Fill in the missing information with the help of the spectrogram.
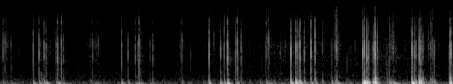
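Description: A thin, flat, light-blue marbled plastic passport cover is held in both hands and tapped with long nails. The result is a rapid, irregular run of short, dry clicks and scratchy, crinkly taps with soft low thumps underneath, growing louder toward the end.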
